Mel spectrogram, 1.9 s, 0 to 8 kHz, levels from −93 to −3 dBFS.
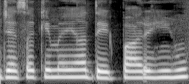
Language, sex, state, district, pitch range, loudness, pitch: Hindi, female, Chhattisgarh, Sukma, 235-255 Hz, -15 LUFS, 245 Hz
